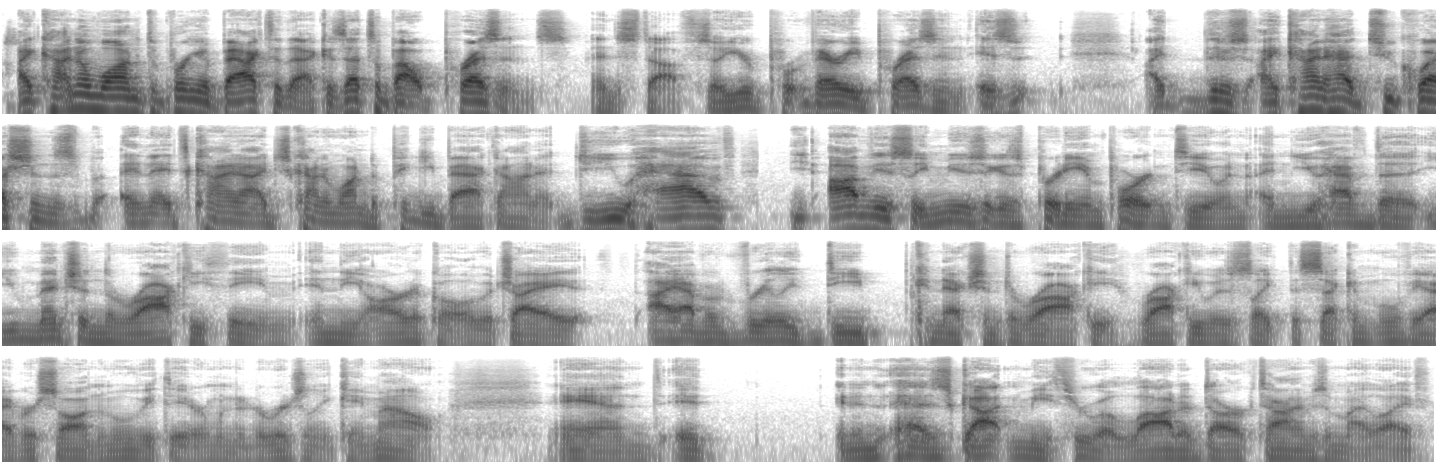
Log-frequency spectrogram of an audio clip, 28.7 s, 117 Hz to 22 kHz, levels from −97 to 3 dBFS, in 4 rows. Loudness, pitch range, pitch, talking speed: -29 LUFS, 70-80 Hz, 70 Hz, 230 wpm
